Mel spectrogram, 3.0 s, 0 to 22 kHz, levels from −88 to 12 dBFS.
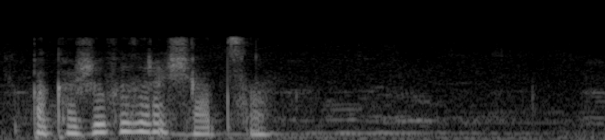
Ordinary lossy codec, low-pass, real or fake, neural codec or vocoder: Opus, 64 kbps; 7.2 kHz; fake; vocoder, 44.1 kHz, 128 mel bands every 256 samples, BigVGAN v2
